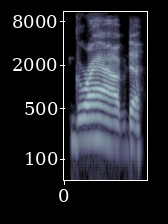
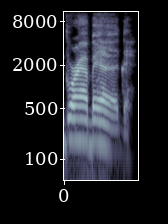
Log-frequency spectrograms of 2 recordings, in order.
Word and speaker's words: grabbed: blockhead oh thank you ben grabbed not grab ed okay really important i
